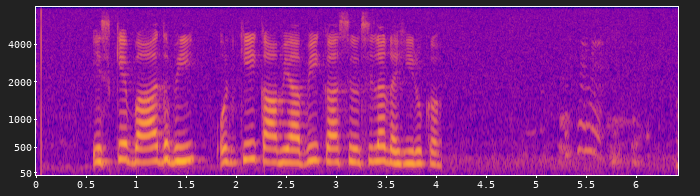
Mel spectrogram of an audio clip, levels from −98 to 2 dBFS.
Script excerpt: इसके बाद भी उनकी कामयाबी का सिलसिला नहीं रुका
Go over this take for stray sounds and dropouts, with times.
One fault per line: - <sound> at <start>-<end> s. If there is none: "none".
- laugh at 4.7-6.3 s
